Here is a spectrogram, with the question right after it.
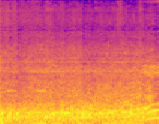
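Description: A train runs steadily as it nears Cepu station in Indonesia, a continuous close rumble of wheels and carriages with faint clatter and no clear breaks, loud throughout.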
